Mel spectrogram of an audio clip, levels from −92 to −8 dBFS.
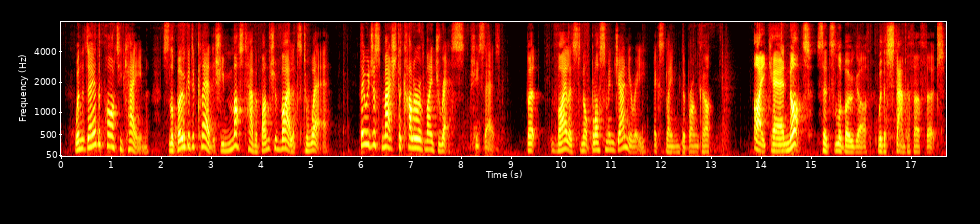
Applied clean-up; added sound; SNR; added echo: neural separator model SepFormer DNS4.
